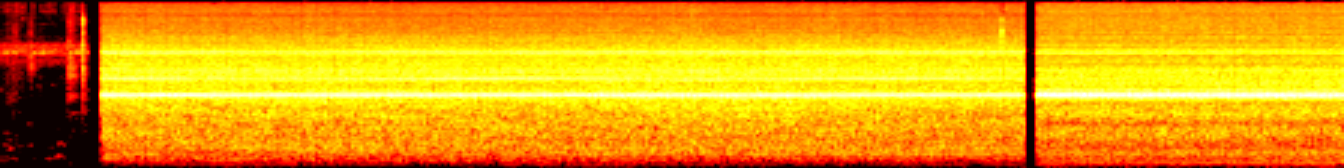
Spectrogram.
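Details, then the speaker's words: Restored banana slicer machine running after repair: steady, even whir with a constant high whine, no knocks or surging; the motor runs smoothly and steadily. "Двигатель тихонько гудит, затем работает ровно, машина работает плавно и устойчиво!"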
